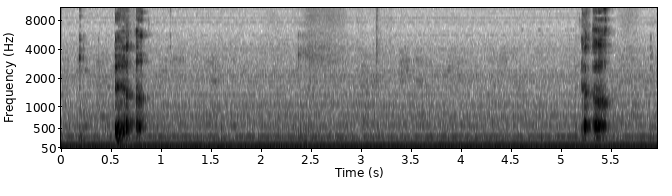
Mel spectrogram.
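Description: Two sharp, abrupt gulping hiccups about five seconds apart over a steady low hum; hiccups.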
